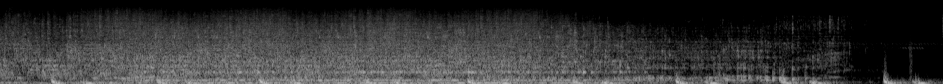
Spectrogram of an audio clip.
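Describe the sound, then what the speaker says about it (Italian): Water gushes and drains steadily out of a pool in the video game Yomawari: Night Alone, a dense rushing wash that thins into trickles and scattered drips near the end, with no voices. "così togliamo tutta l'acqua alla piscina"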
